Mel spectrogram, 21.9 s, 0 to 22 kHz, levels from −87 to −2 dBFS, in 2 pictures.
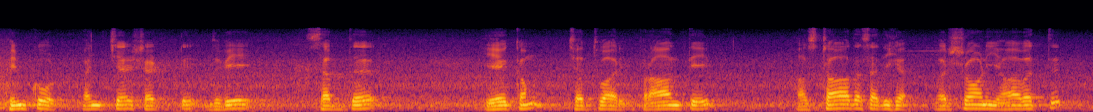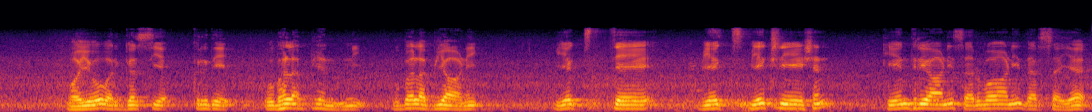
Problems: constant background noise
